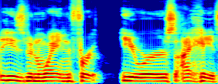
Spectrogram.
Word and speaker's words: Ewers: Yeah, I mean, either that, like, Drewski said he's been waiting for Ewers. I hate saying his name because it's so hard for me to pronounce. Ewers? Yeah. No, Ewers.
